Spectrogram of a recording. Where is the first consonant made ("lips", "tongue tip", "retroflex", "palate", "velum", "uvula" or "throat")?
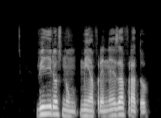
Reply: lips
